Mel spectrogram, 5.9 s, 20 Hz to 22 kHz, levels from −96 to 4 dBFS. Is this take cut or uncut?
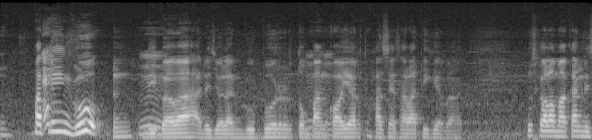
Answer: cut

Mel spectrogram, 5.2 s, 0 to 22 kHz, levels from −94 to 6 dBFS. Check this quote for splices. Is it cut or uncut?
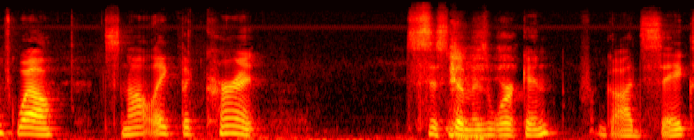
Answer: uncut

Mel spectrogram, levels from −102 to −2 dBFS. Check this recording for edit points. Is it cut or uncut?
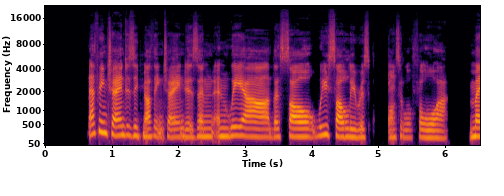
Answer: uncut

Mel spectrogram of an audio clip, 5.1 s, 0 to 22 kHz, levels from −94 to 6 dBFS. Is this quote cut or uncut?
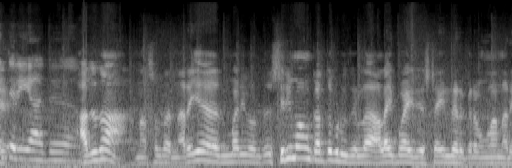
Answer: uncut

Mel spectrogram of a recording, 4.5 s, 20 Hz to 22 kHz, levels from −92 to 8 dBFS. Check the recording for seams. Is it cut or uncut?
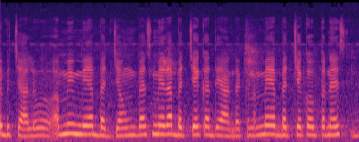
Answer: uncut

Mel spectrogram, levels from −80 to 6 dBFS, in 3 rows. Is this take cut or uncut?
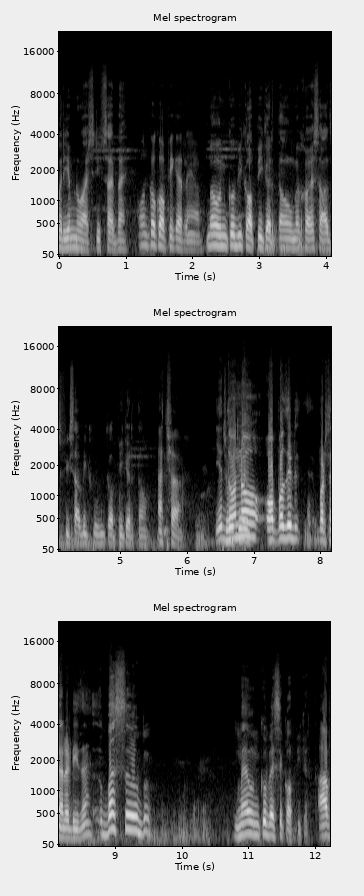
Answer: uncut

